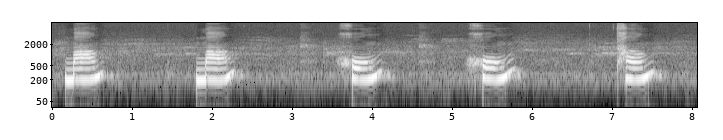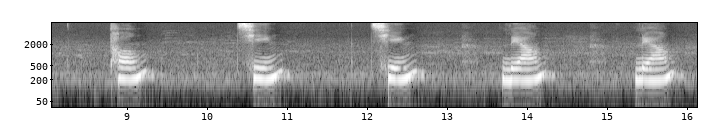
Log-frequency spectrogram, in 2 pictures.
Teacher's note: The second tone is a mid-rising tone, starting from lower pitch and going up rather sharply. It sounds just like interrogative sentences in English, where you raise your intonation at the end.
